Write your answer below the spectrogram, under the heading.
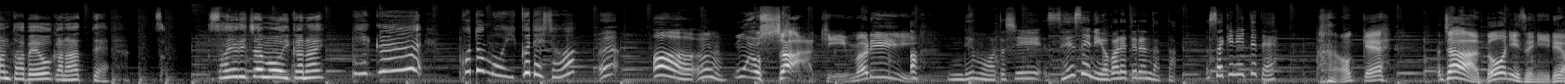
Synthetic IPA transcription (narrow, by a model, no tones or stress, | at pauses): ãnt̪abe̞jo̞ːkanat̪ːe̞ | sajoɾʲit͡ɕãmmo̞ːikanaiikɯ̟ | ko̞t̪o̞mo̞ikɯ̟d̪e̞ɕo̞ːeaɯ̟̃ɴõjoɕa̰kʲʰḭmaɾʲia | d̪e̞mo̞β̞at̪aɕisẽ̞ɰ̃se̞ːɲ̟ijo̞baɾe̞t̪e̞ɾɯ̟̃nd̪at̪ːasakʲiɲ̟iːt̪ːe̞t̪e̞ | aokːe̞ːd͡ʑaːd̪o̞ːɲ̟izɨɲ̟ḭːɾɯjo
